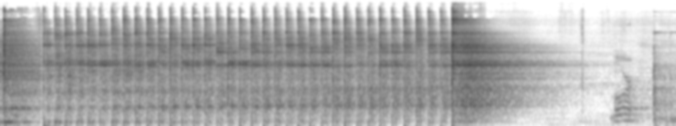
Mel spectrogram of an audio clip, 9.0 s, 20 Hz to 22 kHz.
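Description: Rapid, steady hammer blows ring on metal, dozens of sharp strikes in quick rhythm during undercarriage repair on a John Deere 755K crawler track loader, then stopping as a voice speaks briefly near the end.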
